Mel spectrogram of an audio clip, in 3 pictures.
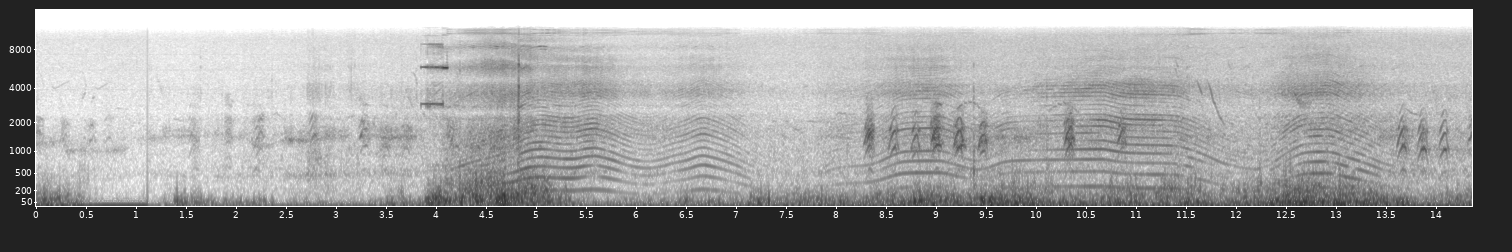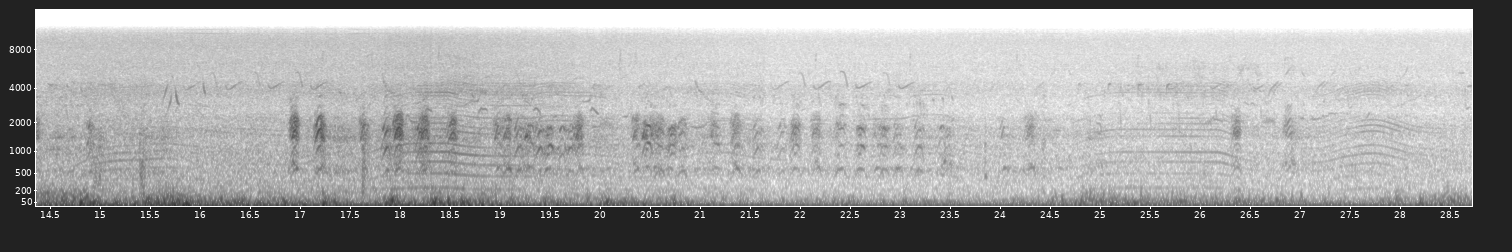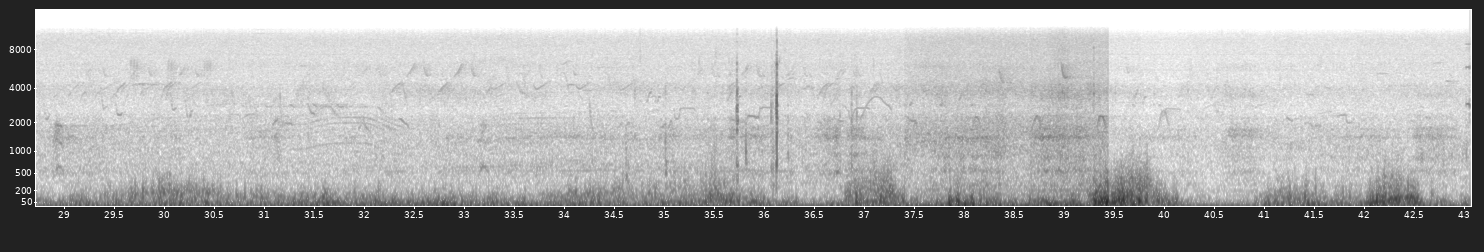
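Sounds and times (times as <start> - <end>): wind rumble on microphone: 0.0 - 43.0
electric motor and propeller whine: 2.8 - 22.1, 23.9 - 30.9, 33.6 - 39.7.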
